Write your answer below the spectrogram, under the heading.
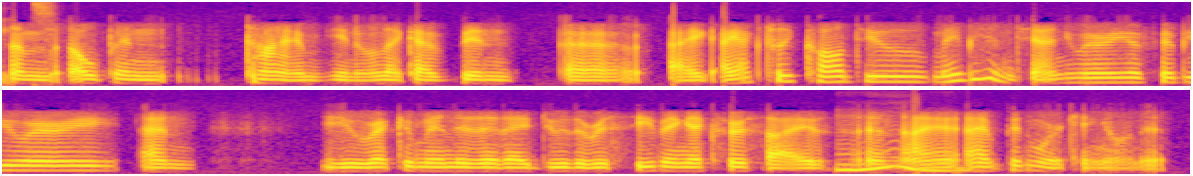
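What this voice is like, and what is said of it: Slightly hoarse voice. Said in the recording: “my voice is a little hoarse because I last minute went to a farewell party last night”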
